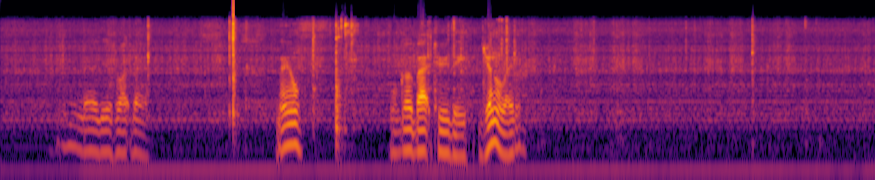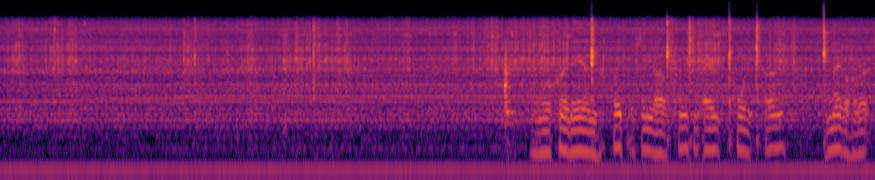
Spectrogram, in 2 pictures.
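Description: Metal clicks and taps as a hand works at an electronic device's controls.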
